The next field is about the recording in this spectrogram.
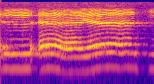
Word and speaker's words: الآيات: الياء في الآيات، أنا عايزك كتير بيقع في الخطأ في نطق الياء، بيعومها كده مش بيحقق مخرجها، يقول قد فصلنا الآيات، قد فصلنا الآيات، فين الياء؟ قد فصلنا الآية يا مش الآيات لآيات، لا الآيات، خدت بالك؟ – تمام يلا.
